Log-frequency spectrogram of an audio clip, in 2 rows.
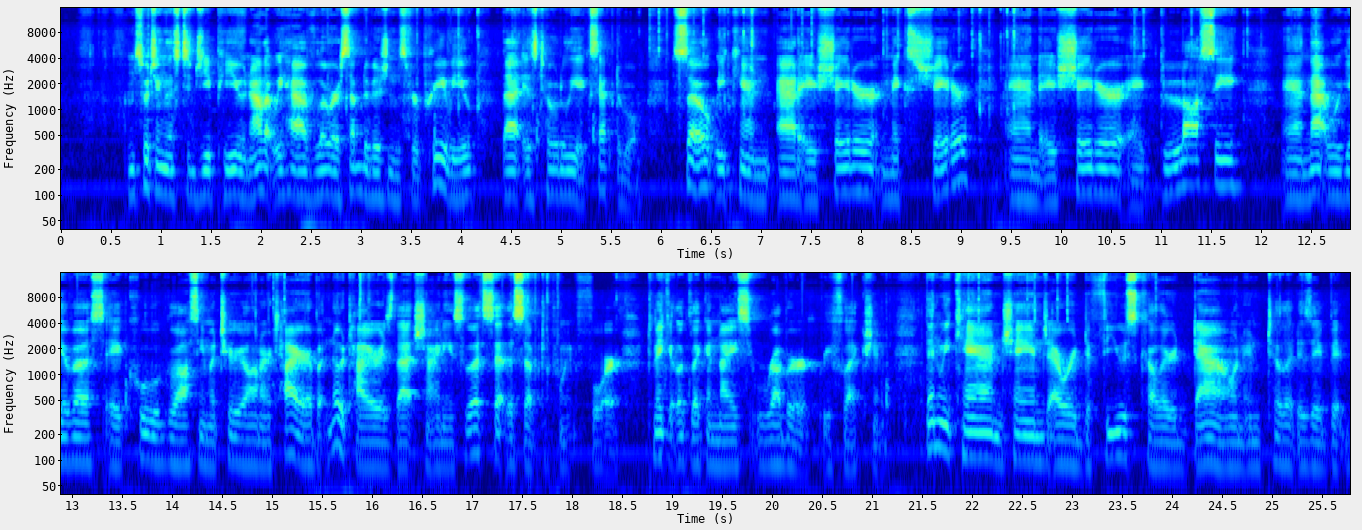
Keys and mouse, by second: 2.6 z, 3.9 z, 6.0 g, 6.6 shift+a, 9.4 shift+a.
